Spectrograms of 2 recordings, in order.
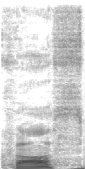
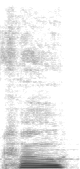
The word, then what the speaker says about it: Kros: with a a kros which i think would be pronounced cross but apparently it's pronounced crow but either way along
